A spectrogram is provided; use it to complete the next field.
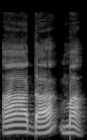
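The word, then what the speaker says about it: آدم: আদাম এখানে উচ্চারণটা ছিল আদা মা আদামা এমন উচ্চারণ ছিল কিন্তু এই চিহ্ন হতে অকফ করার কারণে মিমের উপরে জবরটা সাকিন হয়ে যাবে উচ্চারণ হবে আদাম দালের উপরে জবর দিয়ে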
